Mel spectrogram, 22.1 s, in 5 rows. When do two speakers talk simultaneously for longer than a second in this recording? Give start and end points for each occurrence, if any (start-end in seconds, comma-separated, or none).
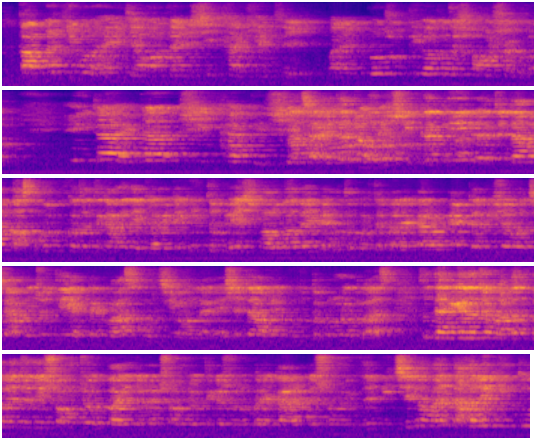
6.9-8.3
